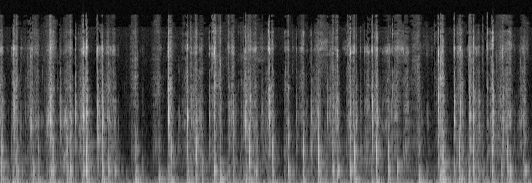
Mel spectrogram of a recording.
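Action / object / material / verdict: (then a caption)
tap / plastic mechanical keyboard / plastic / none. Fingertips with medium-length painted nails type fast on a plastic mechanical keyboard with white and blue plastic keycaps. A rapid, uneven stream of short, dry clacks is heard, each with a low, solid thock and a faint bright click that stops almost instantly.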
